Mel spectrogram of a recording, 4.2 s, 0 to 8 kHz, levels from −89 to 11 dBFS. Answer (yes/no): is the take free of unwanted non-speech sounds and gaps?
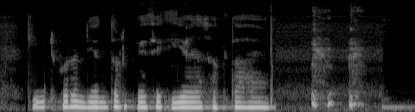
no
